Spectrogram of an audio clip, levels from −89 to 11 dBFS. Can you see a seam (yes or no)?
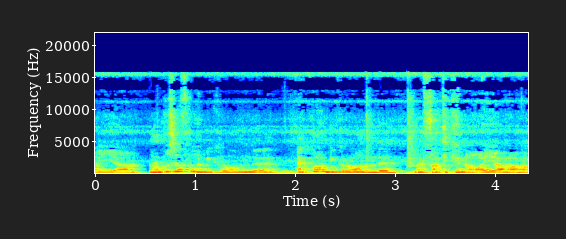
no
